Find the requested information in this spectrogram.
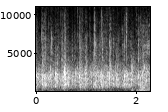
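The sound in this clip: Audience applause welcoming a guest at a faith talk on prayer and fasting, a steady, dense clatter of many hands clapping throughout without a break.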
